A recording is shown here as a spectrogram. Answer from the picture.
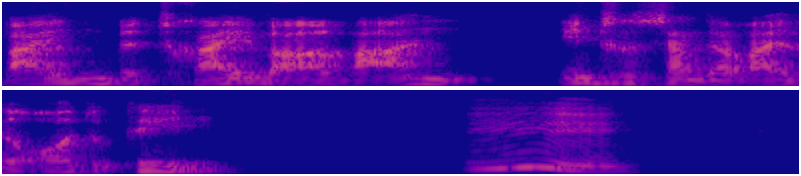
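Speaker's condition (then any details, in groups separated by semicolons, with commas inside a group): Spastic tetraparesis; birth accident, umbilical cord strangulation, brain oxygen lack up to 15 minutes, all four limbs; facial paralysis, speech control difficulties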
